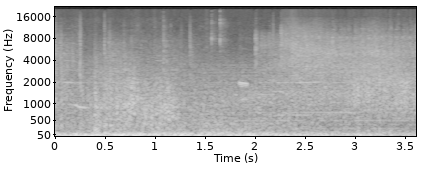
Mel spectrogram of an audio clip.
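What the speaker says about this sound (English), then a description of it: "Oh, and the bomb on the carrier!" A bomb detonating on a carrier in the real-time strategy game Homeworld: Deserts of Kharak, a heavy sustained rumbling blast amid ongoing battle noise, with no talk.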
